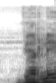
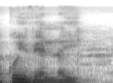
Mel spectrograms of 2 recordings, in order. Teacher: ਰਾਰੇ ਲੱਲੇ ਦਾ ਵਿਅੰਜਨ ਗੁੱਛਾ ਬਣ ਜਾਂਦਾ ਹੈ ਲੱਲੇ ਦੇ ਵਿੱਚ। ਜਿਵੇਂ ਵਿਰਲੇ ਨੂੰ ਬੋਲਿਆ ਜਾਵੇਗਾ ਕੋਈ ਵੇਲਾ ਹੀ।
